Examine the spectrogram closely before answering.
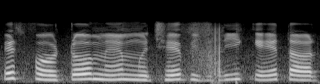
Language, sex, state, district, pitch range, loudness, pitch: Hindi, female, Madhya Pradesh, Katni, 210-235 Hz, -14 LUFS, 220 Hz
